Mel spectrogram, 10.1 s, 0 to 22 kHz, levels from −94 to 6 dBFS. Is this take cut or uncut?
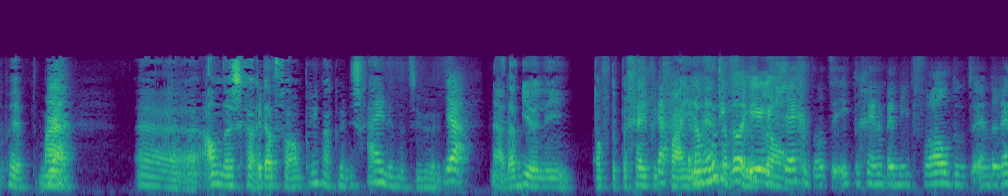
cut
